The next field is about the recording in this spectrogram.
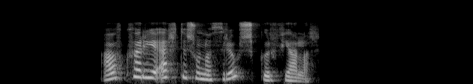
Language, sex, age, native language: Icelandic, female, 40-49, Icelandic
